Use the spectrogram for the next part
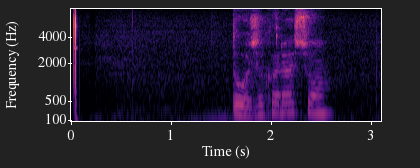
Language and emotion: Russian, positive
